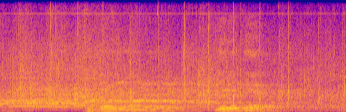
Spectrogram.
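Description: A concert audience in Aktau claps in a broad, steady wash of applause while a voice calls out over it.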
